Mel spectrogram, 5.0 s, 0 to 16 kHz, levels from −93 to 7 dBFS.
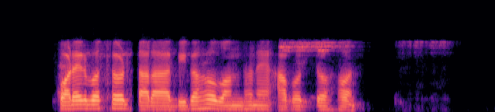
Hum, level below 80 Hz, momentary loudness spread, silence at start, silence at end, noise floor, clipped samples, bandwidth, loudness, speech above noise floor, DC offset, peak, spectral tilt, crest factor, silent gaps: none; -50 dBFS; 8 LU; 0.6 s; 1.4 s; -64 dBFS; under 0.1%; 4.2 kHz; -17 LUFS; 48 dB; under 0.1%; -2 dBFS; -11 dB/octave; 18 dB; none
